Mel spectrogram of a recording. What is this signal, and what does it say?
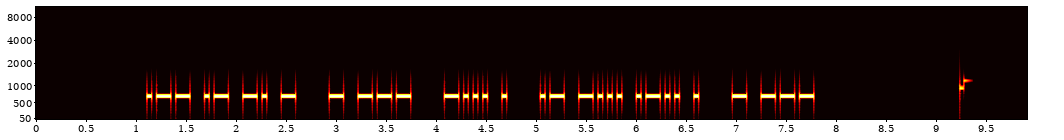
Morse code, heard as a keyed tone, about 25 wpm, 700 Hz. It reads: WANT TO BE ABLE TO
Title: Sets of 5 Words 25wpm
